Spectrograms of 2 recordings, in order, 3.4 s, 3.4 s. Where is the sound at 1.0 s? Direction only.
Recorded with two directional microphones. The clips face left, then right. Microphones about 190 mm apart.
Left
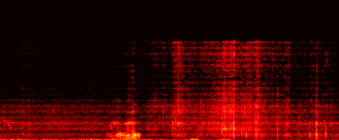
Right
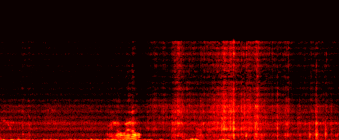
Centre (ahead or behind).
